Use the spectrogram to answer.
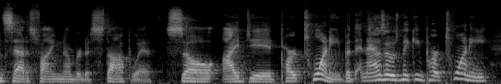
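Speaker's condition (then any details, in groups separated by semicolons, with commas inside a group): No condition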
